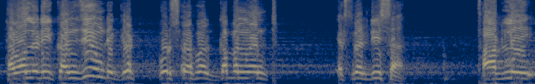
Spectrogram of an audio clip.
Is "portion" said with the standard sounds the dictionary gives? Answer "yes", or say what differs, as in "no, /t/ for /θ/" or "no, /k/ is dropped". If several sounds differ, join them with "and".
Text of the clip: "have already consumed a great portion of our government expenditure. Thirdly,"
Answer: no, /s/ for /ʃ/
